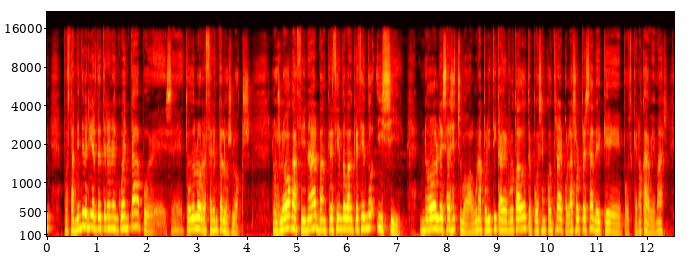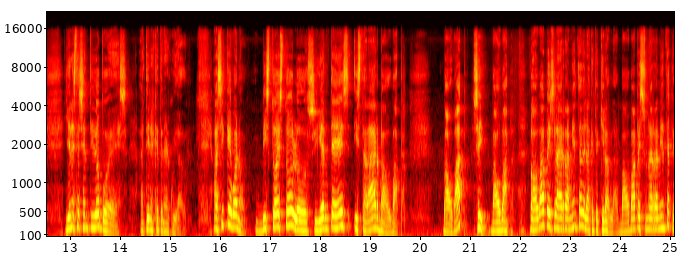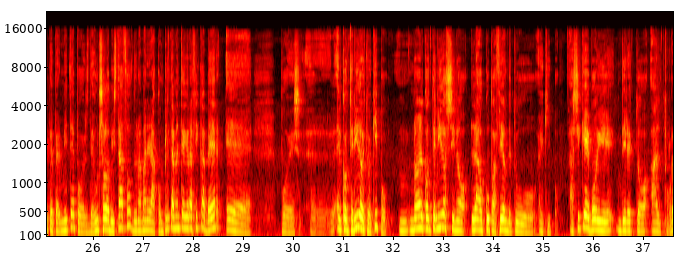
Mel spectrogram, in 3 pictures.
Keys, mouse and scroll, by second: 37.2 click.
